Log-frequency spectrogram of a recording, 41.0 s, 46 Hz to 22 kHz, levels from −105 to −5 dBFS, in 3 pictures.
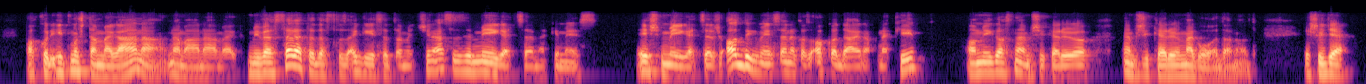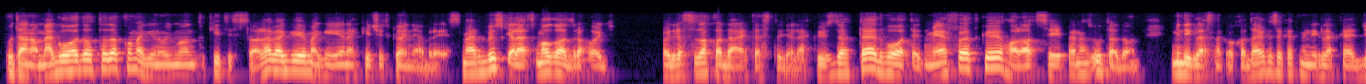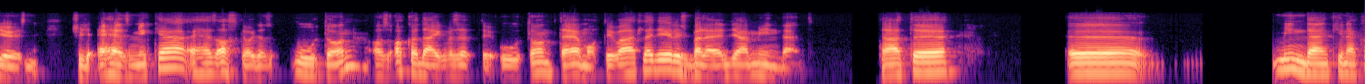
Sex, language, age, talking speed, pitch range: male, Hungarian, 20-39, 150 wpm, 95-120 Hz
